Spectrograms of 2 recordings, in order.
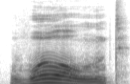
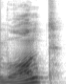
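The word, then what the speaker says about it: won't: використовується will або won зверніть на це увагу на вимову won ні в якому разі Ні want want - це хотіти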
